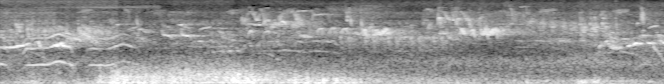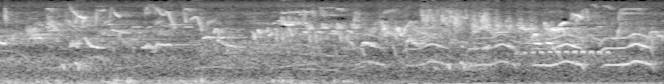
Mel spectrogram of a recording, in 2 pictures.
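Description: Several birds chirping and singing, one of them repeating a short rising-and-falling note about twice a second. A low rumble runs for a couple of seconds near the start.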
